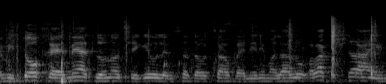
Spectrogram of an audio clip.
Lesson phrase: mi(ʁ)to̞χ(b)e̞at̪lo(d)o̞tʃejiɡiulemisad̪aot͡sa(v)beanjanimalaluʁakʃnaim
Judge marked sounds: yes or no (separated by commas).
no, no, no, no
